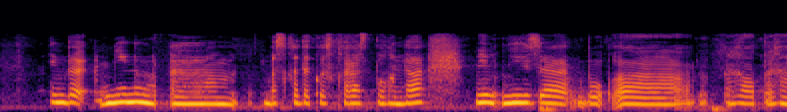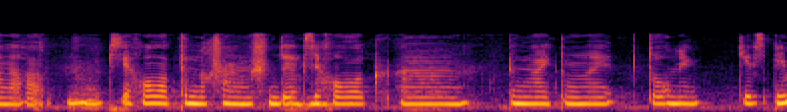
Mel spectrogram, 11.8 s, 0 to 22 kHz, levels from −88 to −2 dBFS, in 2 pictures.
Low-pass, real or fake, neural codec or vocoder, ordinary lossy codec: 7.2 kHz; fake; codec, 44.1 kHz, 3.4 kbps, Pupu-Codec; none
